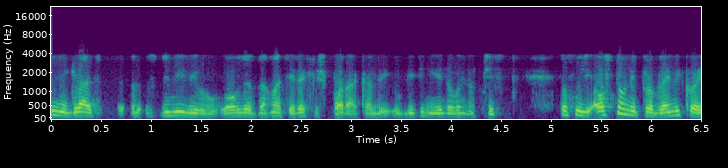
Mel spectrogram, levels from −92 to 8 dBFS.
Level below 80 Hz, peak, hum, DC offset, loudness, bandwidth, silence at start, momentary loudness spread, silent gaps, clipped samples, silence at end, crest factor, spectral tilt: -56 dBFS; 0 dBFS; none; under 0.1%; -15 LUFS; 4 kHz; 0 s; 11 LU; none; under 0.1%; 0 s; 14 dB; -12.5 dB/octave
